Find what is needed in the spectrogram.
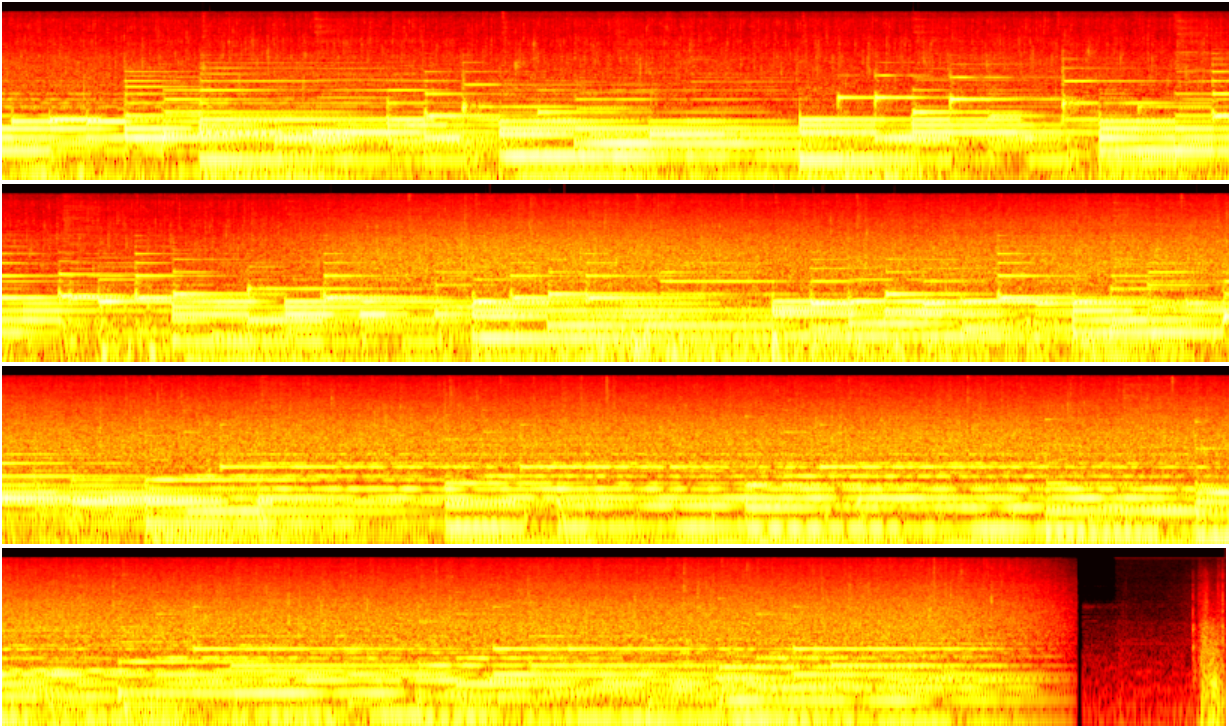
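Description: A melodic film score of held and changing notes, with the steady hiss of heavy rain joining it about ten seconds in and carrying on under longer, sustained notes.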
